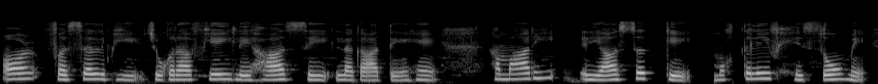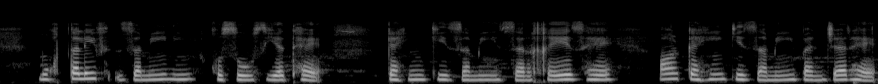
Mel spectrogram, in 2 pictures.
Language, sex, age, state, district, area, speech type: Urdu, female, 18-30, Telangana, Hyderabad, urban, spontaneous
